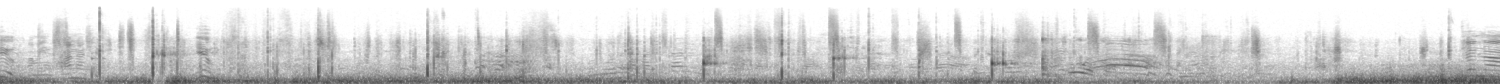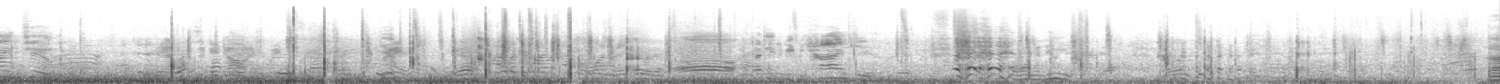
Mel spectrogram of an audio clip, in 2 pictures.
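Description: Pickleball paddles striking a plastic ball in rallies: sharp pops at irregular intervals, over low wind rumble on the microphone.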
